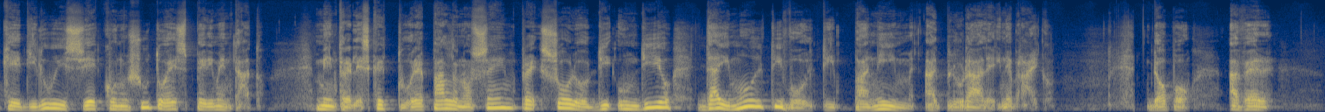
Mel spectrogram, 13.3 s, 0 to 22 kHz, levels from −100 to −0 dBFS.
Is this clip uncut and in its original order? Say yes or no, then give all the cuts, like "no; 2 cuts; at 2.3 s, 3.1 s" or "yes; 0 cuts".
no; 1 cut; at 11.3 s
